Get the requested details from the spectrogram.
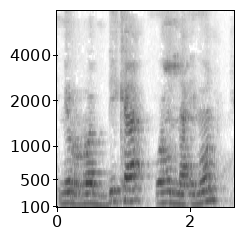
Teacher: Urumva yuko dusomye nun sakina yabanjirije inyuguti ya ra, tuyinjizamo ya nun ntiyumvikanye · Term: al-kamil bila ghunna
